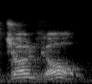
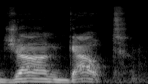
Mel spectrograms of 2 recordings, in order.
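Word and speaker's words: Galt: Who is John Gall? I think you're pronouncing it wrong. It's pronounced John Gout.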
